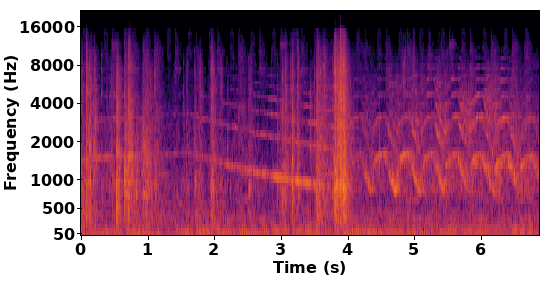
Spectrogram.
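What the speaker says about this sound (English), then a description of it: "Invisible police car." Distant police car siren wailing in a steady repeating up-and-down cycle after a long falling tone, faint beneath rumbling background noise and occasional clatter.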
